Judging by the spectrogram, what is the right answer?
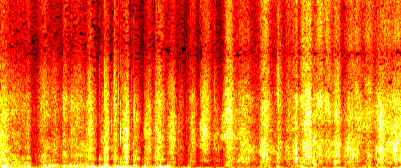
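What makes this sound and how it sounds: A white styrofoam packaging insert, a solid foam slab, is rubbed and scratched quickly with gloved hands. The result is a steady run of bright, squeaky scratching and rustling over low, dull thuds, with short bursts that stop quickly and no lingering ring.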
